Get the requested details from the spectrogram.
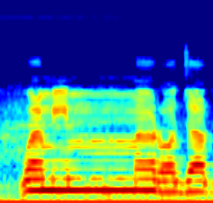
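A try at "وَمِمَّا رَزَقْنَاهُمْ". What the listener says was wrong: mana kirang panjang matebi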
